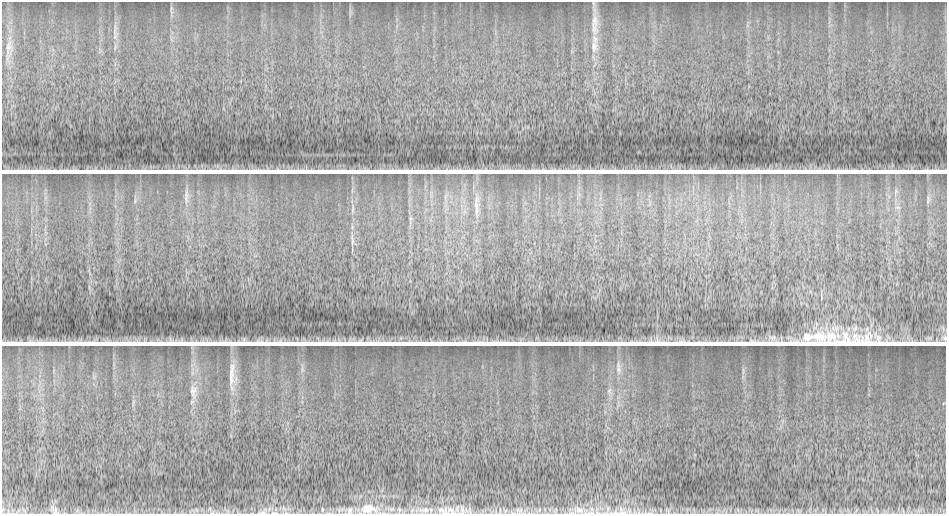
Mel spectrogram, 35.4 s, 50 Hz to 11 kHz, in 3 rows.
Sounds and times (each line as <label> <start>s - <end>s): Thunderstorm 0.0s - 35.4s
